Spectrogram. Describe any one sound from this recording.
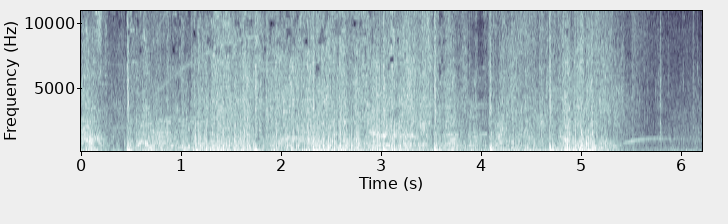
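Gunfire bursts rapidly and loudly.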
